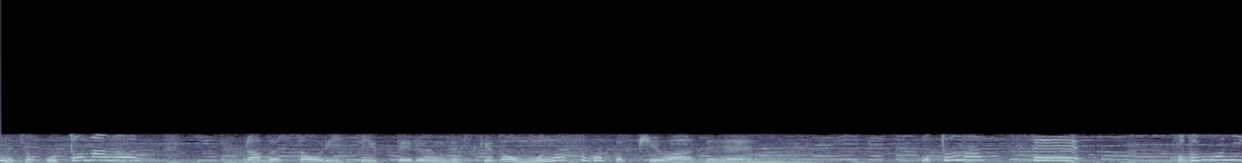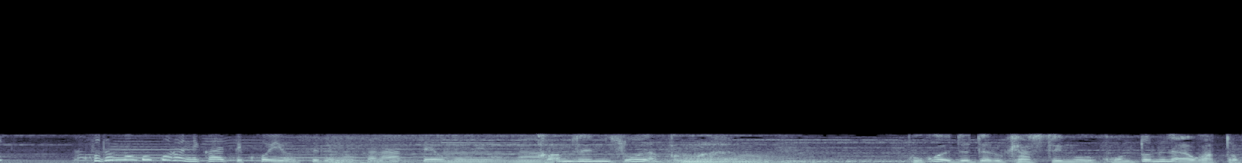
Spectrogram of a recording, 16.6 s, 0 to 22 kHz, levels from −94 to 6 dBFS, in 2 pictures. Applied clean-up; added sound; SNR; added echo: none; none; none; none.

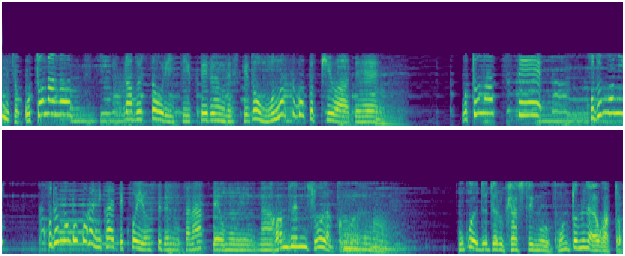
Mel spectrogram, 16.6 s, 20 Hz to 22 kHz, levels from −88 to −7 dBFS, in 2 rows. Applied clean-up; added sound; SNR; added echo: neural mask model RNNoise.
